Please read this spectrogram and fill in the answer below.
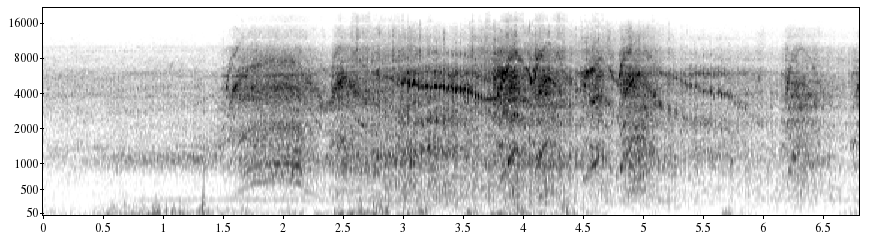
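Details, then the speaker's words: Traxxas Maxx Slash with VXL6s system, 25-tooth pinion, first run on cold, slippery dirt: throttle blips bring a horrendous whine rising and falling with each burst; suspected noisy pinion-to-spur gear mesh, owner plans a spur change, not confirmed. "it works that noise is horrendous though and yes I know some of the reasons why I've watched a few videos on it but I have my own fix for that"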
